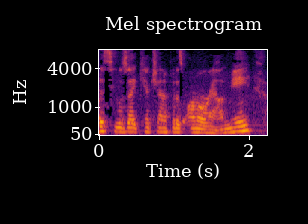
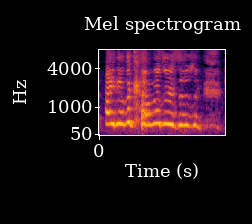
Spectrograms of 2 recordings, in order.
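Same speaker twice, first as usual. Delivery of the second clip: much higher voice breaking into laughter; laughing; 5 dB louder than usual. Real, not acted. To viewers about their shocked comments, laughing high. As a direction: laugh through the words.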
